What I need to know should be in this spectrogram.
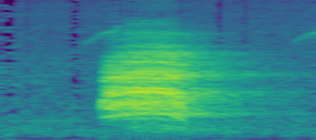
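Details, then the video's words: A single loud, rasping bark from a free-living barking deer calling to its friends in nature, sudden onset then fading, with a faint bird chirp at the end. "เสียงร้องของเก้ง (Sound of Barking Deer)"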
